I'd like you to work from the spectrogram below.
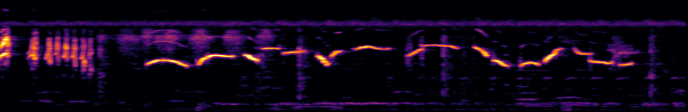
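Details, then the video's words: Wild oriental magpie-robin from the forest singing: a fast burst of chattering notes, then a flowing sequence of clear, looping whistles rising and falling, over a steady low hum and a faint high electronic tone. "Suara Burung Kacer asli hutan"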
